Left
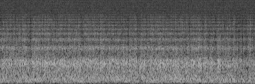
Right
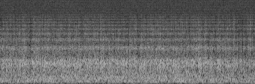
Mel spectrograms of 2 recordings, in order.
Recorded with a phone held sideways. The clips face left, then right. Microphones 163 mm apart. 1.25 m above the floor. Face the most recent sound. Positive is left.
No sound to turn to.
